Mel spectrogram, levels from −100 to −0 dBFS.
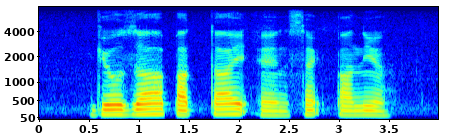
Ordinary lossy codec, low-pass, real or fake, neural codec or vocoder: none; 7.2 kHz; real; none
